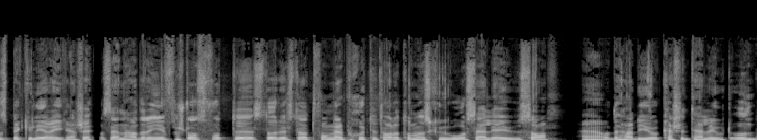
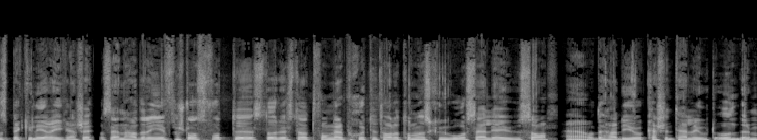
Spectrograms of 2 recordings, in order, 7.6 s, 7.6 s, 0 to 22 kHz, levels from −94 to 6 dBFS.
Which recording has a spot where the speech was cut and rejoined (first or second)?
second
